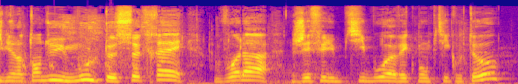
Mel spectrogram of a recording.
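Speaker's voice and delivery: usual speaking voice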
